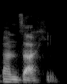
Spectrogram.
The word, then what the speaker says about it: panzahi: default penultimate stress thus if we attach he to panza we assign stress to the penultimate syllable within the inflected verb thus we get panzahi when we attach he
